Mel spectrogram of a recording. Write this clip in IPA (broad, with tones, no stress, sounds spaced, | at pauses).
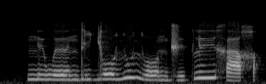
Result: n y˩ w øː˩ n d i˩ ɟ oː˨ ʎ u˦ ʎ oː˩ n d͡ʒ y˩ k l yː˥ x a˩ χ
